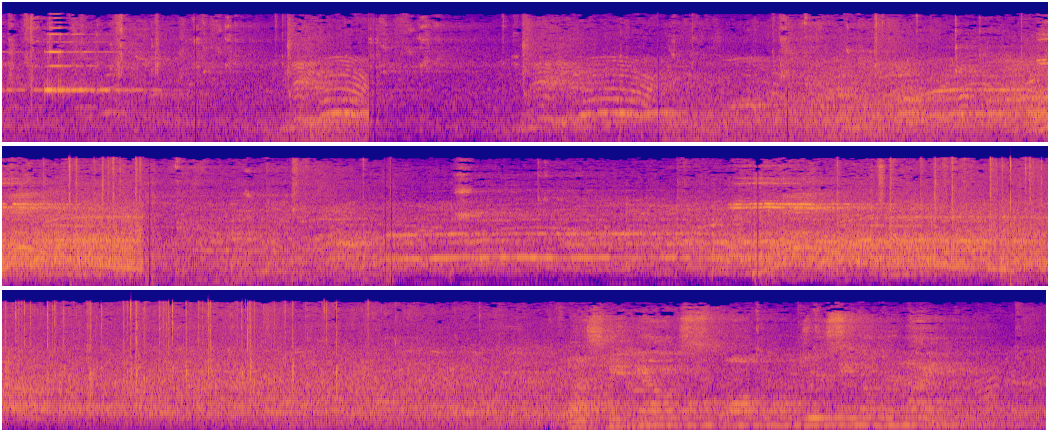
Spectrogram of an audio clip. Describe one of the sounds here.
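A large crowd cheers and murmurs in an echoing hall.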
